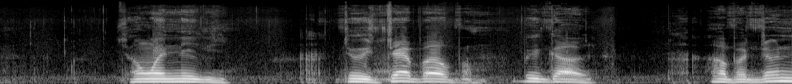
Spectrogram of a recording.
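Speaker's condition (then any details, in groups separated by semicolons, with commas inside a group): Multiple sclerosis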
